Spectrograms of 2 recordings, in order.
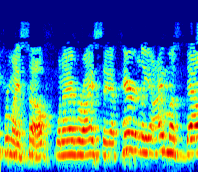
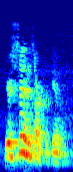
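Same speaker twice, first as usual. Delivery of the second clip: quiet Jesus reply; 7 semitones lower, 5 dB quieter, faster than usual. Retold or imitated. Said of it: "Jesus told the paralytic".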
